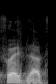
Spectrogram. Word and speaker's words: Fredlocks: So I say, I call myself Fredlocks, start rhyme with dreadlocks.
